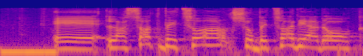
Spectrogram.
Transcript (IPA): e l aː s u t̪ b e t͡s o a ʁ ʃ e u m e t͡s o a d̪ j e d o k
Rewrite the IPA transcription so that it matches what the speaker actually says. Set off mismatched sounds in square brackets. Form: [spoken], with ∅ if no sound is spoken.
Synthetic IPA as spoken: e l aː s [o] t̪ b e t͡s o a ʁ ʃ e u [b] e t͡s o a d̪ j [a] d o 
